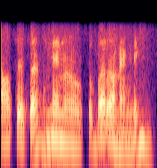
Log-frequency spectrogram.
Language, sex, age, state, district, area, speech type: Telugu, male, 45-60, Andhra Pradesh, N T Rama Rao, urban, conversation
